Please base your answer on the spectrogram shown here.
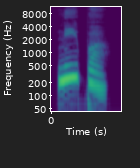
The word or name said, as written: ನಿಪ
